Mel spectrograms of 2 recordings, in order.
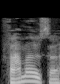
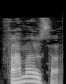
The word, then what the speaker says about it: A Famosa: The name is often mispronounced, Famosa, even among Malaysians, as though the Portuguese definite article A were the English letter A. A more authentic pronunciation would be Famosa.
